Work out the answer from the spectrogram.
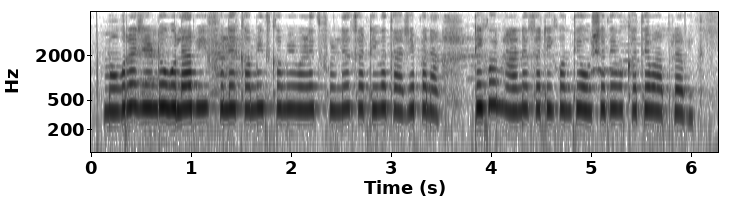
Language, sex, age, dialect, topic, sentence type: Marathi, male, 18-24, Northern Konkan, agriculture, question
